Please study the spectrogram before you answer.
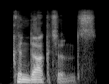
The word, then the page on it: conductance: British English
